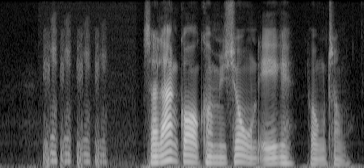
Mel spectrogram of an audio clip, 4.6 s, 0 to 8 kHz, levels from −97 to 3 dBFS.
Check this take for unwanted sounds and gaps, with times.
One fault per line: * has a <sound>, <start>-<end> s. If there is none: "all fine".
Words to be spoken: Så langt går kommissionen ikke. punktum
* has a laugh, 0.5-1.4 s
